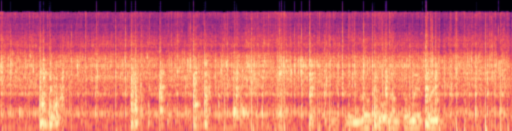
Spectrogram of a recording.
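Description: Sliced onions and ginger sizzling in hot oil in a stainless steel pot, a dense, steady crackle, as more ingredients are tipped in and stirred.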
